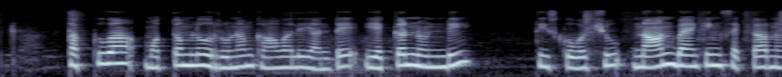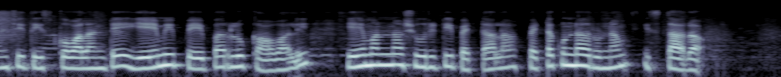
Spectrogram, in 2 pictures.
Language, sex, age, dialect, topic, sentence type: Telugu, male, 31-35, Telangana, banking, question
